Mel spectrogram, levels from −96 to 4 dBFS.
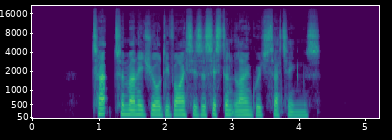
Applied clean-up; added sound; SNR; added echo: none; none; none; none.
